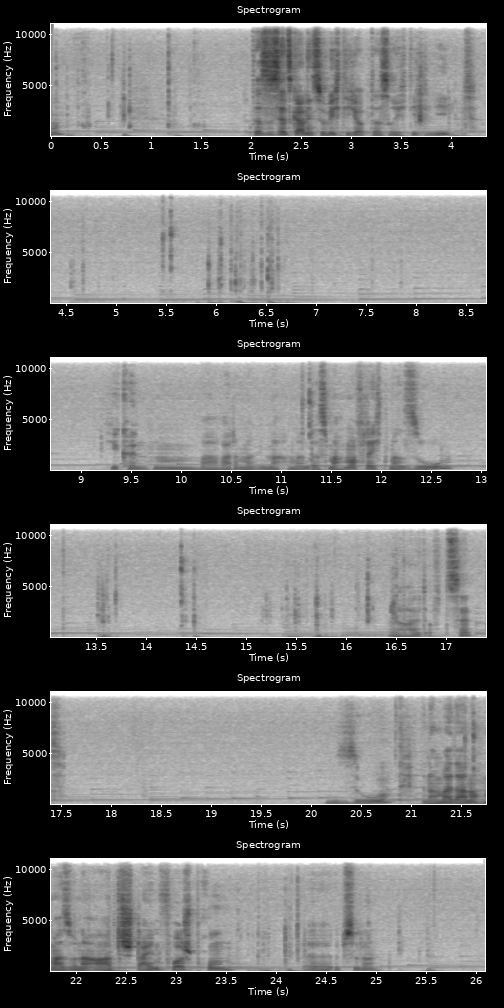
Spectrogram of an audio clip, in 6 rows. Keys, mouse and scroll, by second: 0.3-2.2 middle drag, 0.8 right click, 2.8 e, 5.5 click, 5.9 e, 11.2 click, 15.3 e, 21.5 click, 21.9 e.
